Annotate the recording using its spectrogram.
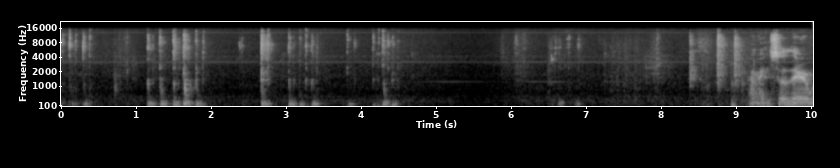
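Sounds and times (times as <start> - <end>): typing on computer keyboard: 0.0 - 0.4, 1.2 - 2.0, 2.7 - 4.6.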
